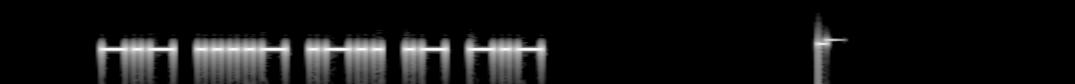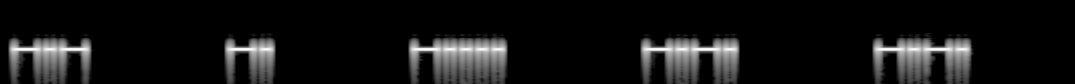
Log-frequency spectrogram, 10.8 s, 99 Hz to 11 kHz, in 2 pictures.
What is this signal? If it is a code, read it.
Morse code, heard as a keyed tone, about 30 wpm, spaced as for 15 wpm, 700 Hz. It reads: K4LAK KN6CC
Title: USA Call Signs - 5 Characters - 6x Character Spacing - 30wpm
